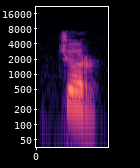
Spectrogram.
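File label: "чӧр", Komi, female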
